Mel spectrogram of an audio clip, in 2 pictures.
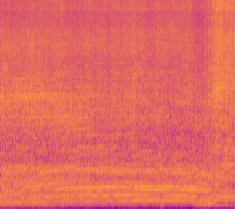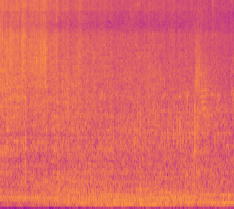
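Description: Classic-car engines running at slow cruising speed, the engine pitch rising and then falling once over the first few seconds. About four seconds in, a car passes close by with a short rush of noise.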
